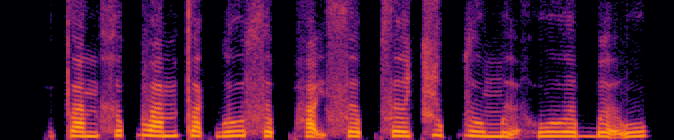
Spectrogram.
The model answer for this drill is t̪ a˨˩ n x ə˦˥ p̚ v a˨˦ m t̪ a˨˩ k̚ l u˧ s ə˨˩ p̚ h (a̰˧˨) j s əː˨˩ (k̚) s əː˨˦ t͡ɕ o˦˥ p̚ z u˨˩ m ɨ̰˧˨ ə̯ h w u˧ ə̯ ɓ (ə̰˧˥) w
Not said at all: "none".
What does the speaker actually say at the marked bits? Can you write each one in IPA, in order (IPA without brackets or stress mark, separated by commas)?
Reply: a̰˧˨, p̚, ə̰˧˥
